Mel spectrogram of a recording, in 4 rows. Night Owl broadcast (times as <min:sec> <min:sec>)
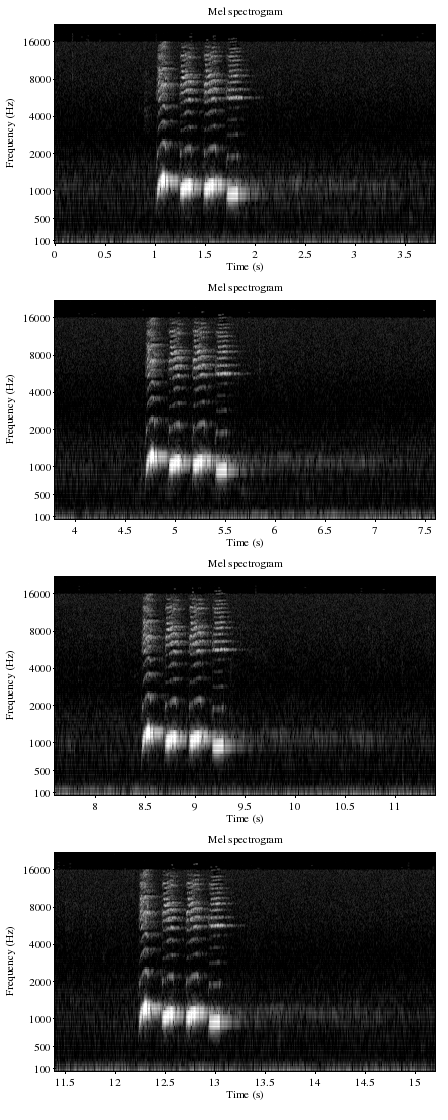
0:01.0 0:03.2, 0:04.7 0:07.0, 0:08.4 0:10.9, 0:12.2 0:14.6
